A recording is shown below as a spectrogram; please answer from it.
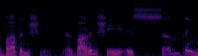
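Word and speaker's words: baobhan: cannot spell it and it's not spelled like it sounds because it's a uh because of the language it comes from it's called a bavi and bavi is something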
